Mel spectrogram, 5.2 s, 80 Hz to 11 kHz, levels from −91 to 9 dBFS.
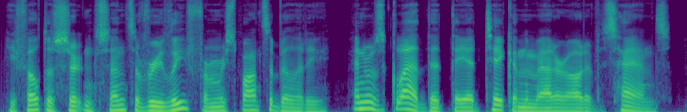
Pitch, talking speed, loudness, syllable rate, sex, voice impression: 125 Hz, 255 wpm, -17 LUFS, 6.6 syllables/s, male, masculine, adult-like, tensed, powerful, clear, fluent, cool, intellectual, refreshing, friendly, lively, kind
